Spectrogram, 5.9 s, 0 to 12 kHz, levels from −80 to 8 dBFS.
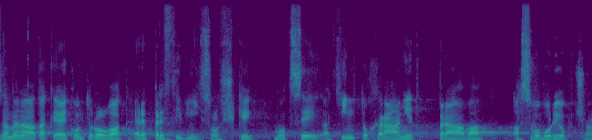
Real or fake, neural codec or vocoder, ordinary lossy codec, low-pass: real; none; Opus, 16 kbps; 10.8 kHz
